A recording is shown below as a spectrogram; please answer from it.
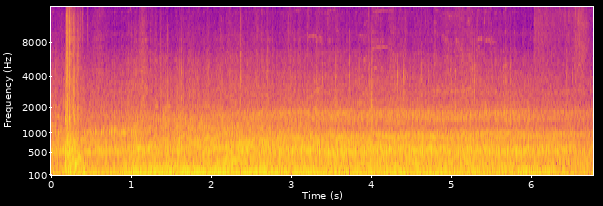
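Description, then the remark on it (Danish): A small off-road vehicle drives through Kravlund Mose, heading into a bog section where a car cannot go. Its engine is a steady, loud rumble with a rough mechanical rattle, starting with a brief sharp clank and continuing without any talking. “Og nu har han kørt øh, med med den lille terrængående, fordi øh, vi, nu skal vi ind igennem en, et moseparti, hvor det er svært at have bilen med”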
